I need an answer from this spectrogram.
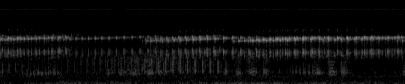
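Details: Frogs in the Nebraska Sandhills singing in spring at dusk: a continuous high pulsed trill from several animals at once, with a fainter lower rattling pulse beneath it.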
